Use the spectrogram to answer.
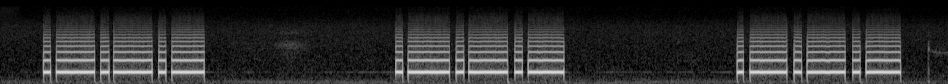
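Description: Morse code tone sends the period character three times. Three identical groups of alternating short and long beeps sound on a steady mid-pitched tone, with clear silences between the groups.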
